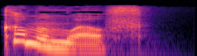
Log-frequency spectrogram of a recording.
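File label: "commonwealth", British English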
